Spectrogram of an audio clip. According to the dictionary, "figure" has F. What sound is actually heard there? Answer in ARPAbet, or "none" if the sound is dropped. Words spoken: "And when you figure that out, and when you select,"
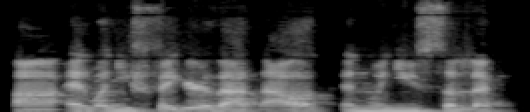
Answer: F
